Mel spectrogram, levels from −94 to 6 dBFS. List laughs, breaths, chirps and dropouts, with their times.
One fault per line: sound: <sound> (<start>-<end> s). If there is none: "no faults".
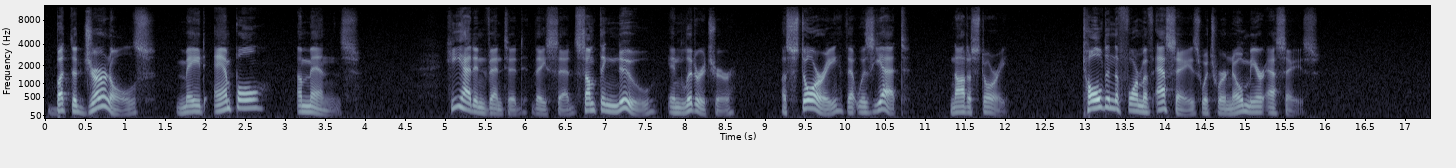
no faults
